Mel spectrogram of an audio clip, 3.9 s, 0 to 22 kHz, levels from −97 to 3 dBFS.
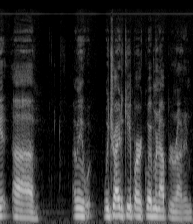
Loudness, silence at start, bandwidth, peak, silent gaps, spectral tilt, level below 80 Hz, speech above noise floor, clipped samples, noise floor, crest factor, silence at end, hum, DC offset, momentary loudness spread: -28 LUFS; 0 s; 18 kHz; -12 dBFS; none; -7.5 dB/octave; -64 dBFS; 43 dB; under 0.1%; -70 dBFS; 16 dB; 0.05 s; none; under 0.1%; 10 LU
